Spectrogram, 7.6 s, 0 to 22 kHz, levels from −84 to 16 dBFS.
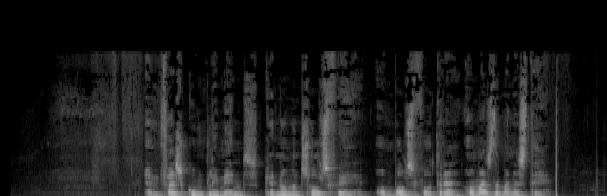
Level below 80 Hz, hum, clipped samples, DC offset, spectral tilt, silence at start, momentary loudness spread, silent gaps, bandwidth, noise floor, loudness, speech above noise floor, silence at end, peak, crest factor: -72 dBFS; none; under 0.1%; under 0.1%; -4.5 dB/octave; 1.15 s; 11 LU; none; 16.5 kHz; -66 dBFS; -27 LUFS; 39 dB; 0.65 s; -8 dBFS; 20 dB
